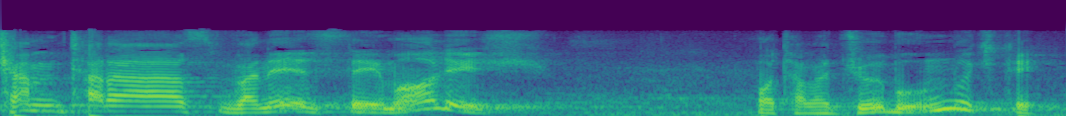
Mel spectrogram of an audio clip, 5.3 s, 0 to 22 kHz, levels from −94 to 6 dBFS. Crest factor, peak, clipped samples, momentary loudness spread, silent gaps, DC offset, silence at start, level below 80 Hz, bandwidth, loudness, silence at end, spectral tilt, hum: 14 dB; 0 dBFS; under 0.1%; 21 LU; none; under 0.1%; 0 s; -42 dBFS; 8 kHz; -14 LUFS; 0 s; -6.5 dB/octave; none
